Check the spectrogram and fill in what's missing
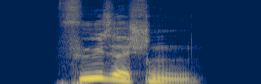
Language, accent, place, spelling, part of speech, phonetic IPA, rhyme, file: German, Germany, Berlin, physischen, adjective, [ˈfyːzɪʃn̩], -yːzɪʃn̩, De-physischen.ogg
- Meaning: inflection of physisch: 1. strong genitive masculine/neuter singular 2. weak/mixed genitive/dative all-gender singular 3. strong/weak/mixed accusative masculine singular 4. strong dative plural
